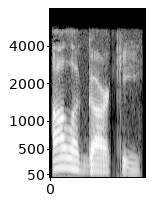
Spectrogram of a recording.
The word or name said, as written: oligarchy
